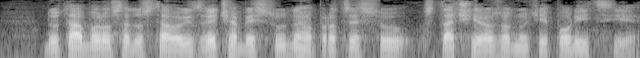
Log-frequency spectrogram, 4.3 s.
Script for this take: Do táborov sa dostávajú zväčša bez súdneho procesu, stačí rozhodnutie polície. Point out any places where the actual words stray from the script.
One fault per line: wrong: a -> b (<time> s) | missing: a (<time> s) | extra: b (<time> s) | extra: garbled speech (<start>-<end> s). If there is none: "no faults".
no faults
